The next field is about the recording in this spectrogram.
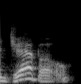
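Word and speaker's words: jabot: if they talk while eating and swallowing a jabo that's the correct pronunciation is an ornately styled stylized bib and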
